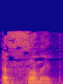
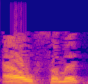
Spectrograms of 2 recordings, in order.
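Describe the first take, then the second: First: The l merges into a doubled s sound. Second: The l sound is pronounced before the s. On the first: The speaker calls it right. "so you say as-samad" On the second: The speaker calls it wrong. "you don't say al-samad because sa'ad is a sun letter"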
